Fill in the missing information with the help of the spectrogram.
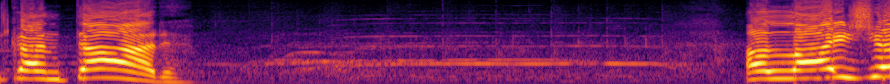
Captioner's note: audience cheering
